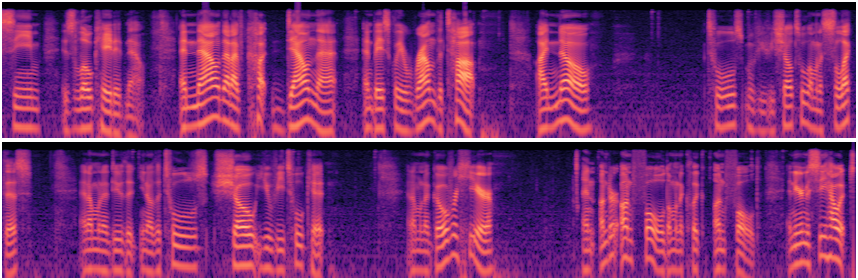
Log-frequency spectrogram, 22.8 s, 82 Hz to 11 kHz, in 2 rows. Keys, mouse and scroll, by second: 1.1 alt+click, 4.8 alt+click, 6.0 alt+middle click, 6.5 alt+right click, 8.7 click, 8.8-10.0 middle drag, 10.0 click, 10.1-11.0 middle drag, 11.0 click, 11.1-12.1 middle drag, 13.2 click, 15.3 click, 16.4 click, 19.4 click, 20.8 click, 21.6 alt+middle click, 21.9 alt+right click.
